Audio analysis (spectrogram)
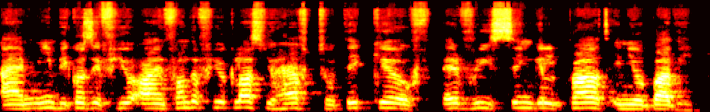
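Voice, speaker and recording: A man's voice: high voice, steady tone, a little fast, fairly bright tone. A man from Egypt, a native Arabic speaker with an Egyptian accent, talking as a guest trainer in a casual live interview and often adding "you see". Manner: chatty, keeps adding "you see", laughs easily.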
